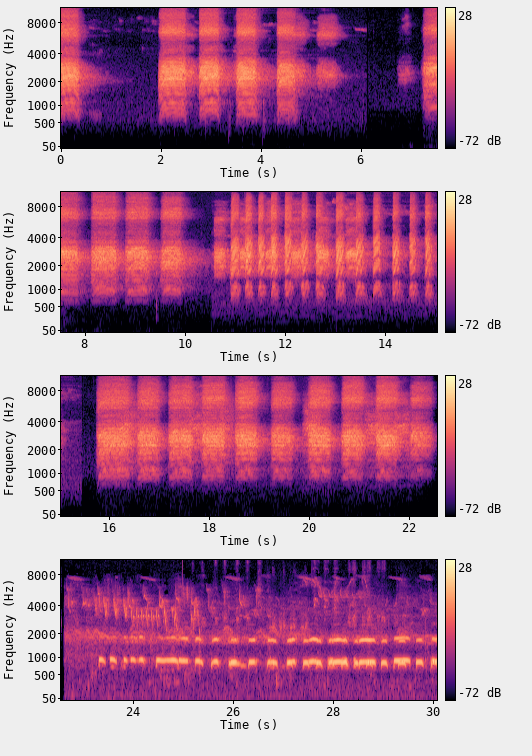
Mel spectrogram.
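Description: Bouts of harsh bird calls, about two a second, with a faster rattling run in the middle. About three-quarters of the way in they stop, and a different bird's song takes over: steady warbling notes with chirps over them.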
